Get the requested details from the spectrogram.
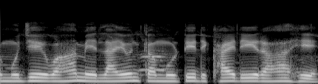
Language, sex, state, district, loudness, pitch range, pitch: Hindi, male, Arunachal Pradesh, Lower Dibang Valley, -16 LUFS, 150-160 Hz, 150 Hz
